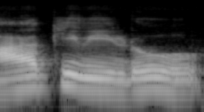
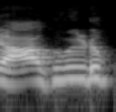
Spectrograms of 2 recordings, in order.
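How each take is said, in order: First: The second syllable has an 'i' vowel. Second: The second syllable has a 'u' vowel. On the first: The speaker calls it right. "ఆకు వీడో పువ్వు వీడో కాదు, ఆకి వీడు" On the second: The speaker calls it wrong. "ఆకు వీడు పువ్వు వీడు అని పేరు మారుతుంది నువ్వు"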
